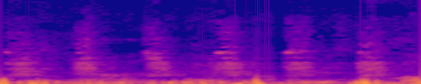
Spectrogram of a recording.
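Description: German Shepherd working dog making short, excited vocal sounds while heeling. Two loud low thumps come about a second in and near the end.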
